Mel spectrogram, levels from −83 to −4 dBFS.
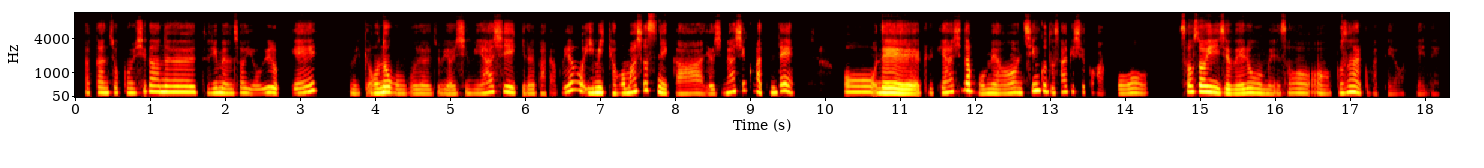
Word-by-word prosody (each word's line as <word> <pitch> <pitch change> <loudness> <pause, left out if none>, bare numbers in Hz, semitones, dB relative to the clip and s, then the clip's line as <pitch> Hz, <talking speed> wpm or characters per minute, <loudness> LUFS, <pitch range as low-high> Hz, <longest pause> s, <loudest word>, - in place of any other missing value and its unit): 약간 205 0 -3
쪼끔 200 -1 -7
시간을 230 0 +2
들이면서 195 0 -2
여유롭게 195 +6 -3 0.4
이렇게 170 0 -12
언어 205 +5 +6
공부를 170 -2 -9
좀 170 0 -15
열심히 165 +1 -9
하시기를 215 -4 -3
바라고요. 195 - -6
이미 205 +1 +7
경험하셨으니까 180 - -2
열심히 175 +5 -7
하실 260 +4 -3
것 255 - -24
같은데. 220 +3 -1 0.7
어 230 0 -2 0.2
네 190 -4 +8
그렇게 185 +2 -12
하시다 255 +5 +2
보면 180 0 -4
친구도 255 -3 +2
사귀실 230 +1 -8
것 195 -1 -26
같고 180 +1 -9 0.4
서서히 240 -2 +6
이제 180 -2 +1
외로움에서 180 +1 -3
어 170 -2 -11
벗어날 215 +3 +2
것 - - -28
같아요. 155 +1 -27
네네. 150 0 -28
195 Hz, 300 characters per minute, -25 LUFS, 175-230 Hz, 0.7 s, 네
